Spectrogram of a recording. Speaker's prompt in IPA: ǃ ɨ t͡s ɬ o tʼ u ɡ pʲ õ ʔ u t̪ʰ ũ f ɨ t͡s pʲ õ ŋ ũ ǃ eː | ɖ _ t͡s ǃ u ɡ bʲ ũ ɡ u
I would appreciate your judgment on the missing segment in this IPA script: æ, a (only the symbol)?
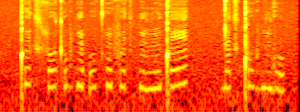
æ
